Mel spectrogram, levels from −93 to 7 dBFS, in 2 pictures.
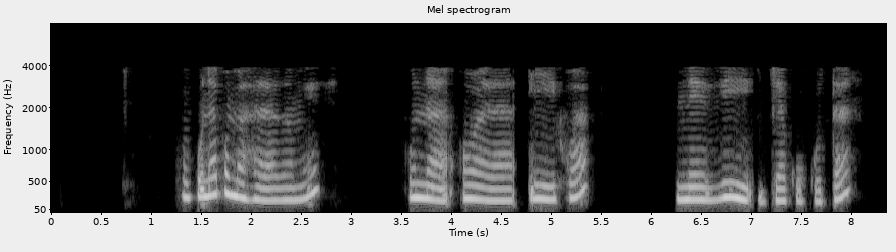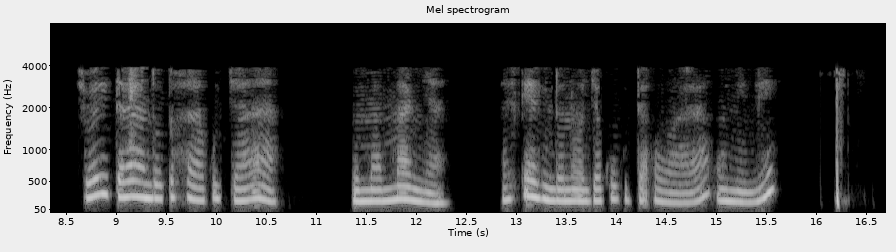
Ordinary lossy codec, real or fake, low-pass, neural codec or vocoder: AAC, 16 kbps; real; 7.2 kHz; none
